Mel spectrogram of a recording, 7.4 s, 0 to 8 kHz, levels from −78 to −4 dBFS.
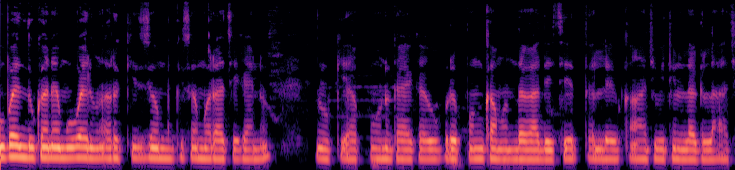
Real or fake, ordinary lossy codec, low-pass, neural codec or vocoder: real; none; none; none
